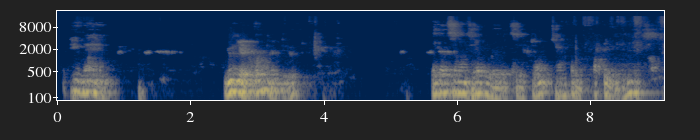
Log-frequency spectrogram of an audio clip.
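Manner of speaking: hushed stage whisper, murmured close to ear. Retelling going up to a blind man: retelling a half-whisper. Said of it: "So I whisper in his ear".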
